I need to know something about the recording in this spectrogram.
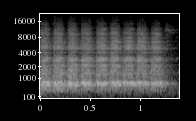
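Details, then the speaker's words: V8 cylinder head valve being hand-lapped with fine cutting compound, no oil on the stem or guide: a dry, gritty rasp pulses with each back-and-forth twist, then goes quieter as the grinding paste cuts the valve into its seat. "lift and separate and you'll hear the the noise the grinding it starts to go quiet now"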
